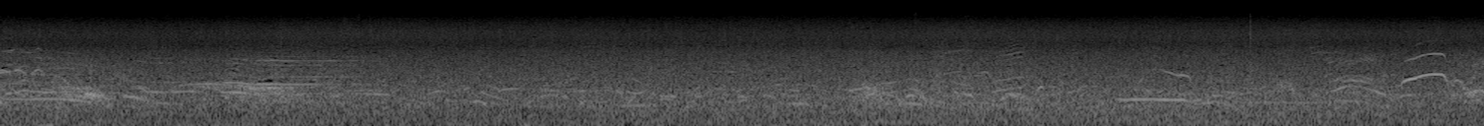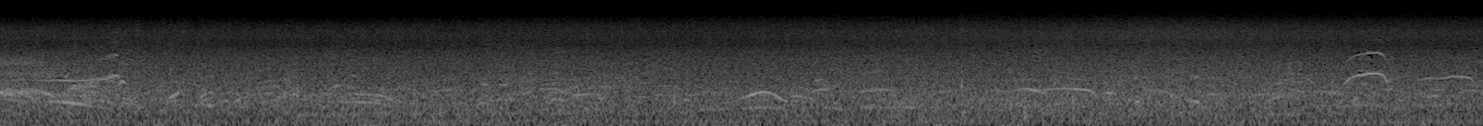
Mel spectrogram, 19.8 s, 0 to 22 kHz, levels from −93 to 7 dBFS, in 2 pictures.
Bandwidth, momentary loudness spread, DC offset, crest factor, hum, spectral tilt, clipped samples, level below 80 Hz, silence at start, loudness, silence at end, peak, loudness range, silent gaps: 16 kHz; 6 LU; under 0.1%; 16 dB; none; -3 dB/octave; under 0.1%; -64 dBFS; 0 s; -43 LUFS; 0 s; -28 dBFS; 4 LU; none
